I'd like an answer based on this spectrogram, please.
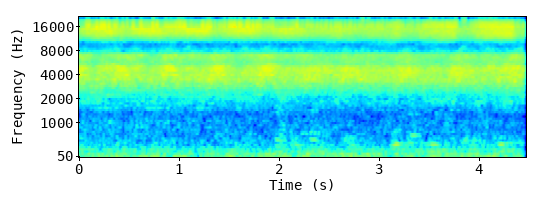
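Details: In an apartment complex at summer's end, cicadas keep up a bright, unbroken high buzzing with faint rhythmic pulsing. The level stays steady throughout.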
